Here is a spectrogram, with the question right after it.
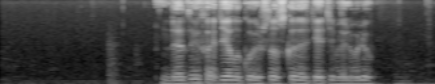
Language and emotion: Russian, neutral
